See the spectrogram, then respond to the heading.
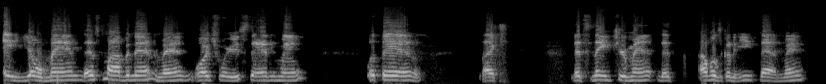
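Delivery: silly put-on monkey voice, high-pitched. Voicing a monkey whose banana was stood on: put-on monkey voice. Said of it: "Is that the voice you're gonna be doing?".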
